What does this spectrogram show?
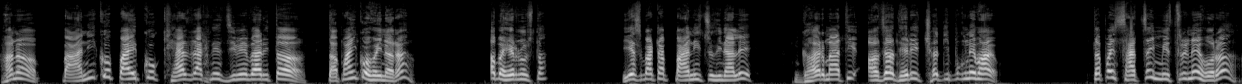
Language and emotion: Nepali, angry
